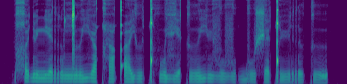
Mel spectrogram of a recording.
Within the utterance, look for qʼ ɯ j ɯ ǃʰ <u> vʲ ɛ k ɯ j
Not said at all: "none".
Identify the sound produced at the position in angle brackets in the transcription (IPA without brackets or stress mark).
u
